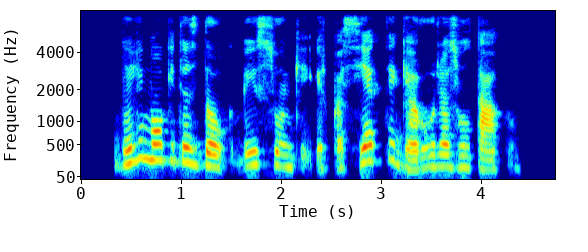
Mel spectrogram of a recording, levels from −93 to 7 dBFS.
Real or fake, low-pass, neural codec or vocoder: fake; 7.2 kHz; codec, 16 kHz, 4 kbps, FreqCodec, larger model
